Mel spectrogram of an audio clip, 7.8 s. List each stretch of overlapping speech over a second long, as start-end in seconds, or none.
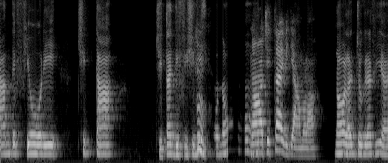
none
